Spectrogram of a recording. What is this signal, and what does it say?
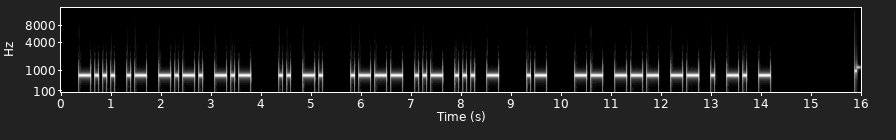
Morse code, heard as a keyed tone, about 14 wpm, 700 Hz. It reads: BACK IN JUST A MOMENT
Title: Sets of 5 Words Encore 15wpm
